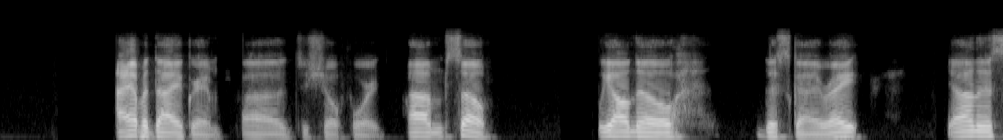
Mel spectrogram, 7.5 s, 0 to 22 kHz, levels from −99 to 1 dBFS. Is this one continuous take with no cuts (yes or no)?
no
